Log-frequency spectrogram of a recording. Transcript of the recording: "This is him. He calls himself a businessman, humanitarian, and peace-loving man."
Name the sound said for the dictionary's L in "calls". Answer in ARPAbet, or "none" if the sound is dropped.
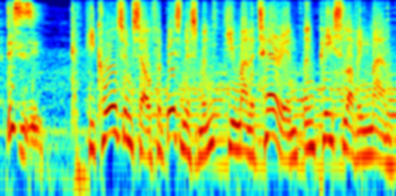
L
